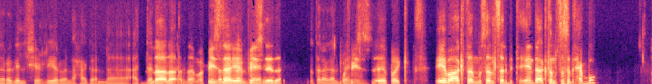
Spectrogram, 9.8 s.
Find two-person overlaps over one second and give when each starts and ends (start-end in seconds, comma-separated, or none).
2.2-4.2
